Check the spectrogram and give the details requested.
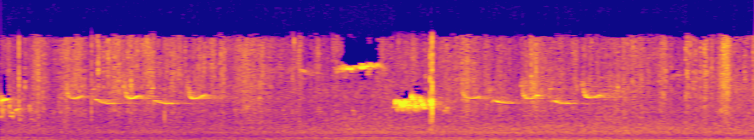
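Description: A small bird chirping outdoors: two runs of short, falling chirps about three a second, the second run starting about halfway through. Under it is a faint low rumble that grows stronger in the second half.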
